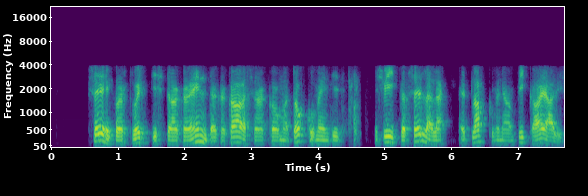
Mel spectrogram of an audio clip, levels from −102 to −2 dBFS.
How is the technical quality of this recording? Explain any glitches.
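The technical quality is limited by one fault that runs through the whole recording. The speech has passed through a narrowband low-bitrate voice codec, and the damage is plainly audible.

The G.729 codec artefacts are present from start to finish. The sound fits G.729A at 8 kbit/s. This codec does not store the waveform. It rebuilds the speech from a vocal tract filter, a pitch predictor and a few pulses per half-frame. Nothing above 4 kHz survives. The speech sounds muffled, rough and somewhat synthetic.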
